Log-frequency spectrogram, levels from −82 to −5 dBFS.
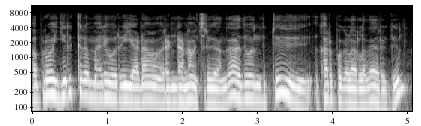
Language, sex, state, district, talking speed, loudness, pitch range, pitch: Tamil, male, Tamil Nadu, Kanyakumari, 155 wpm, -12 LUFS, 125-155 Hz, 140 Hz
